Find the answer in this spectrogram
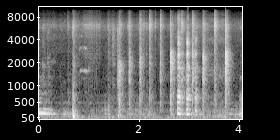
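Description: The last strummed chord of an Ovation-style acoustic guitar dies away in the first half second. Then comes a quick, uneven run of short, breathy bursts and sharp clicks: a man laughing, with handling noise.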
